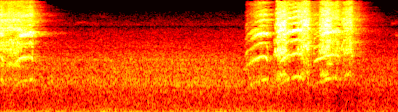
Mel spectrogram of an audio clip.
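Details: A rainbow lorikeet on a balcony gives a brief harsh squawk, then after a quiet gap a longer grating screech lasting about a second.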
